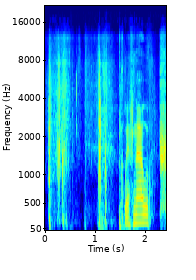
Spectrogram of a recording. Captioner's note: pause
